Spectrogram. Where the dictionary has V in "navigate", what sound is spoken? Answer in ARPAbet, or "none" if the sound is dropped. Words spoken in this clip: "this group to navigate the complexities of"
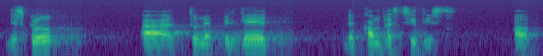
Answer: P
